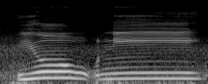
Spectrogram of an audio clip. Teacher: یہ نون زیریا نہیں ہے، مد اصلی ہے، اس کو تھوڑا لمبا کریں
